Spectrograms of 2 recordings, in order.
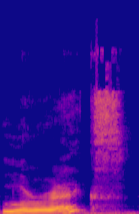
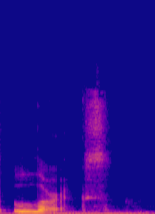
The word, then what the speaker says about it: Lurex: I was pronouncing it Lurex. That is not the correct pronunciation. It's Lurex, which is weird.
